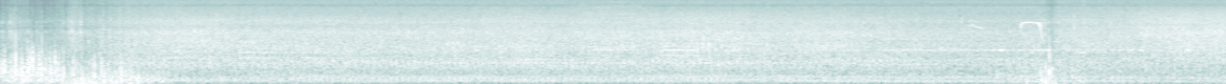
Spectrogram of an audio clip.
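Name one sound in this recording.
A motorboat engine drones steadily far below.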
